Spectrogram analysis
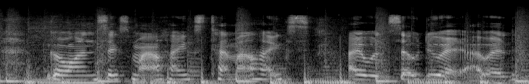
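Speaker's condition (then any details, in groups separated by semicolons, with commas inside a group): Cerebral palsy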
